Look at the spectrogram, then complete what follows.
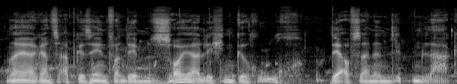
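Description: A man playing a brilliant, eccentric, self-assured detective in a German radio play, with a lecturing and excitable manner. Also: low-pitched, moderate pace. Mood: confident, lecturing. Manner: theatrical, lecturing, self-satisfied.

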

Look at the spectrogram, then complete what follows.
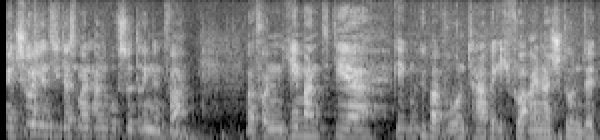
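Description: A man's voice: mid-range voice, fairly even intonation, fairly quick, background noise, lightly acted. A man playing a polite, precise professional in a German crime radio drama, speaking formally and carefully. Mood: earnest, insistent.

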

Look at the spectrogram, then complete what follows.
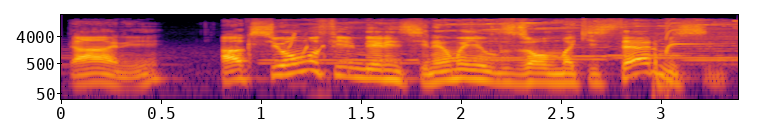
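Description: A man voicing a suave, excitable sports-car movie star in a children's cartoon, with a persuasive, showy manner. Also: mid-range voice, a little fast. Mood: smooth persuasion. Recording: music behind the voice.

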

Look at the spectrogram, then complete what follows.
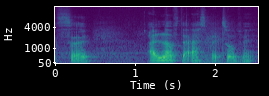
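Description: A man speaks in a low, gravelly voice, calm and reflective. His tone is mellow and fairly flat. Faint studio hum sits behind him. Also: a little slow. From London. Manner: calm, reflective, soft-spoken. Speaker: woodturner, interviewee. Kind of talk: interview. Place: woodturning studio workshop.

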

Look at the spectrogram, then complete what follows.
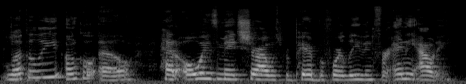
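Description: A woman playing an adventurous, clever girl heroine who tells her own story in a radio drama, earnest and expressive. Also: a little high, brisk, natural voice. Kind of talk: first-person radio drama narration.

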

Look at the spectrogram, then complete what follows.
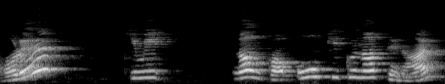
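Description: A woman voicing an excitable, incredulous young boy with emphatic, casual childlike speech in a storybook reading. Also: high voice, takes it slowly, roomy sound, narrow, tinny audio, voice pushed up, full character voice. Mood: puzzled. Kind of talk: storybook radio drama reading.

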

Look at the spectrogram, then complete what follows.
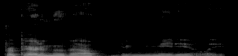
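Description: A laid-back navy admiral read by a man from a comic, low and husky in voice. He rambles lazily and forgetfully, as if nothing is worth the bother. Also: normal speed. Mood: weary, casual. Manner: drawling, forgetful, unbothered. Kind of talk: dramatic comic-book reading.

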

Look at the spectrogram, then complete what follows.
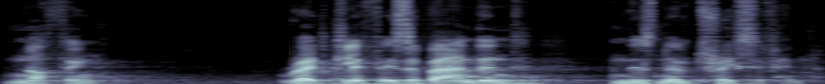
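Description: A man's voice: mid-range voice, expressive, moderate pace, a bit bright, long reverb tail, lightly acted. An actor playing a witty, vain, wounded nobleman mage in a fantasy game, articulate and theatrical. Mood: mournful, reflective. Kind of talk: dramatic fantasy game dialogue.

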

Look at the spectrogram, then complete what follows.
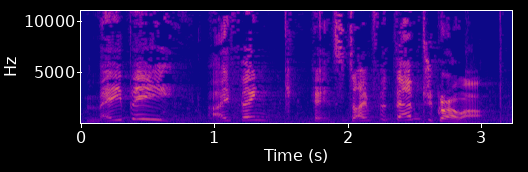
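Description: A man's voice: very high voice, wildly swooping pitch, slow pace, gravelly, pushed and bright, slight background noise, pitched above the performer's own voice, full character voice. A man voicing a young pony mare heroine, earnest, defiant and idealistic, in a dramatised audiobook. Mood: stern, defiant. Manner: stern, earnest speechmaking.

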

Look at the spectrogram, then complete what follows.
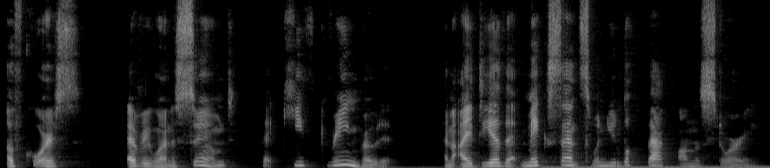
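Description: Creaky-voiced middle-aged woman reading. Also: on the low side, unhurried, fairly bright tone, soft background music. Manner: reading aloud. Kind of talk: scripted narration. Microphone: close microphone on a boom stand.

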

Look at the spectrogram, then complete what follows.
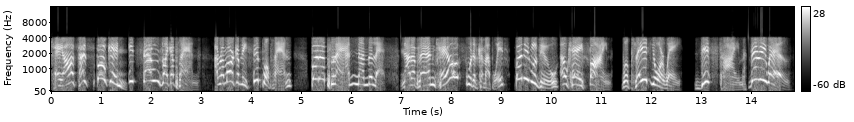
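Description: A man voicing a small, bombastic, petulant evil-genius villain for a video game, with a shrill, nasal, scratchy voice and pompous theatrical delivery. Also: wildly swooping pitch, no room sound, phone-quality sound, heavily acted. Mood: grudging. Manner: pompous, theatrical, drawn-out boasts and sudden shouts.

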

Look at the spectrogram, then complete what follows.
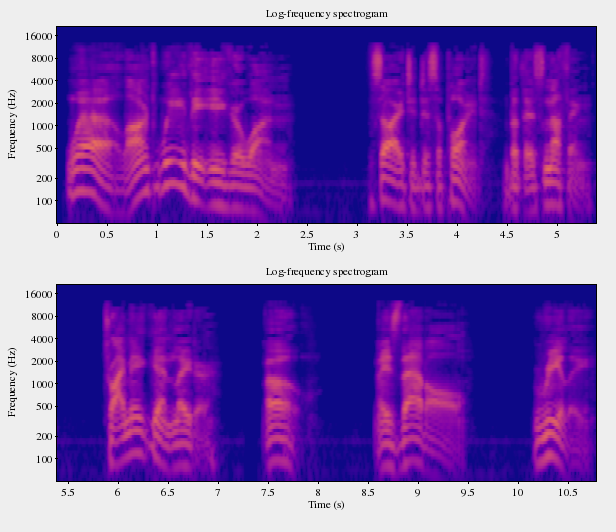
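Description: An actor playing a sardonic, world-weary assassin in a fantasy video game, with a dry, deliberate delivery. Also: male voice, rumbling low, heavily acted. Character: sardonic, world-weary veteran male assassin of a dark guild.

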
